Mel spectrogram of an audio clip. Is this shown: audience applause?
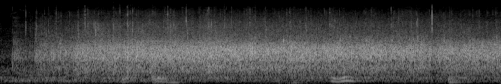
yes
